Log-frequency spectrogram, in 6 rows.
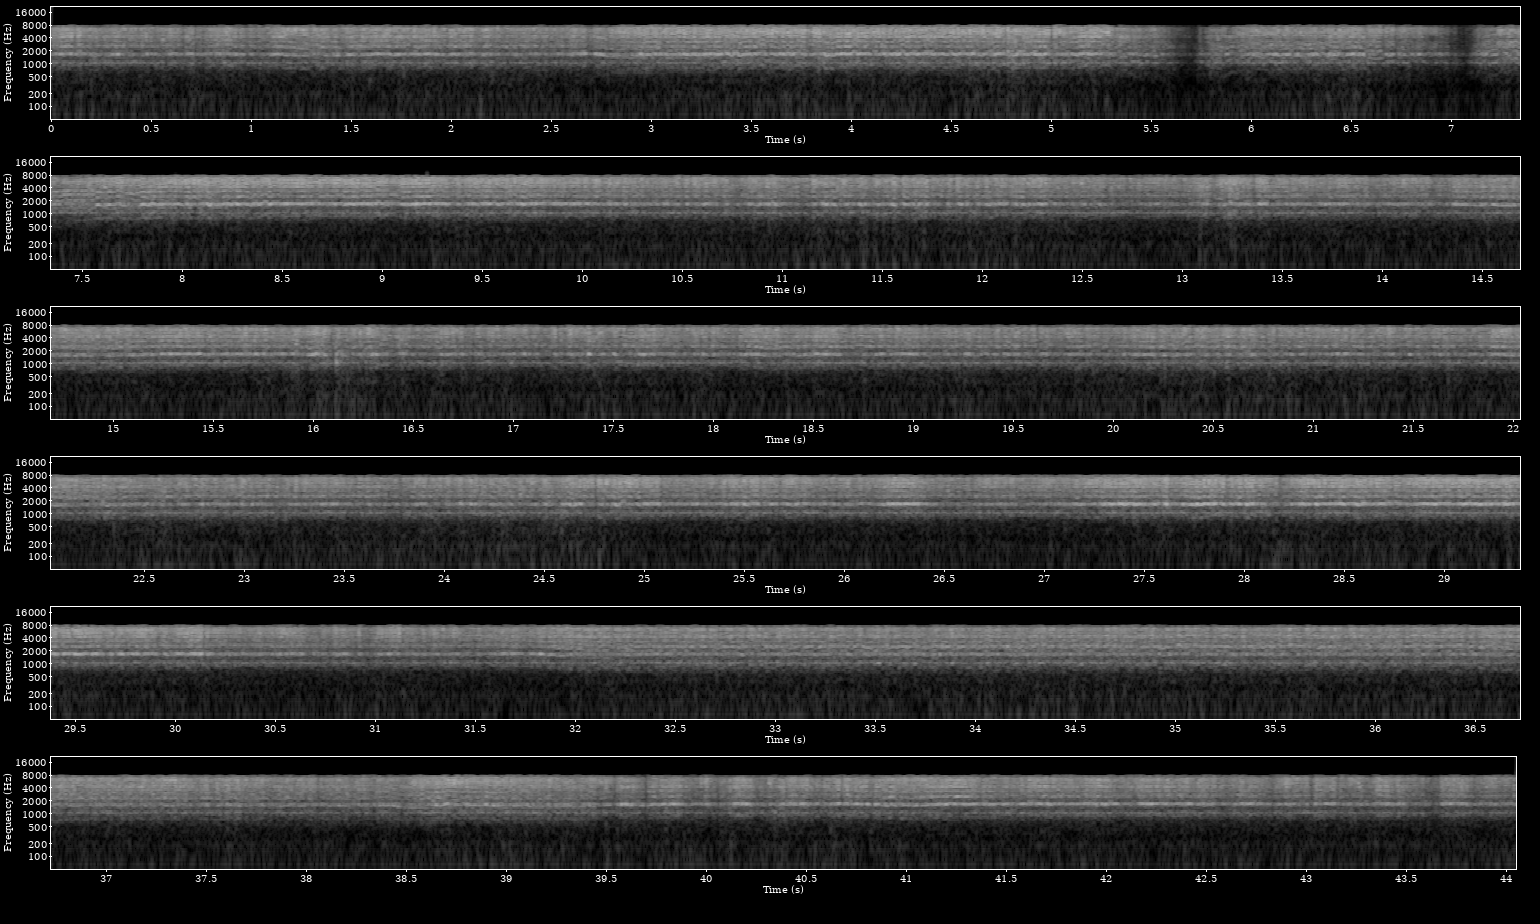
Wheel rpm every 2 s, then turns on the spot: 230, 210, 160, 120, 220, 230, 230, 230, 230, 230, 220, 230, 240, 230, 230, 230, 200, 200, 200, 200, 230, 230.
none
